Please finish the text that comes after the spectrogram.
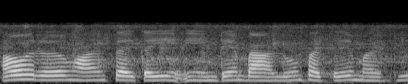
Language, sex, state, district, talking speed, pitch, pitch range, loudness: Hindi, female, Chhattisgarh, Sarguja, 120 wpm, 195 Hz, 185-200 Hz, -17 LUFS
